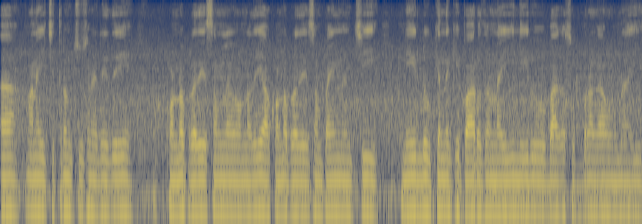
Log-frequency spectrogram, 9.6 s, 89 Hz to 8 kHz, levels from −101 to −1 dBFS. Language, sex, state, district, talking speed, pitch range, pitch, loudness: Telugu, male, Andhra Pradesh, Visakhapatnam, 180 wpm, 110-115 Hz, 110 Hz, -28 LUFS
